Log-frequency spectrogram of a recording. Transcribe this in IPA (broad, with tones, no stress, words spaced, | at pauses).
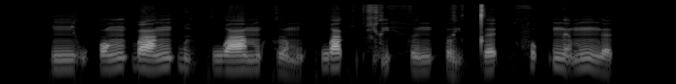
ɲə̰˧˨wʔɔ˨˦ŋɓa˨˦ŋɓɨ̰˧˨ kwa˧mkə˧˩m kwa˦˥k̚t͡ɕə̰˧˥jhɨ˨˦n ʔə˧˩jt̪ɛ˦˥t̚ fə˦˥p̚nɛ̰˧˥mŋɛ˨˩k̚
